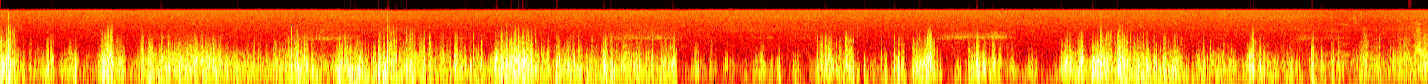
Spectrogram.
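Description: Strong gusty wind blowing across the microphone, coming and going in loud, irregular rushes.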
